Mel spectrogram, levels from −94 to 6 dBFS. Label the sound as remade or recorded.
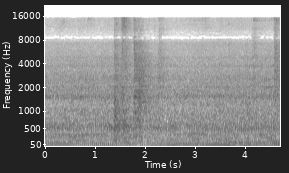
remade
